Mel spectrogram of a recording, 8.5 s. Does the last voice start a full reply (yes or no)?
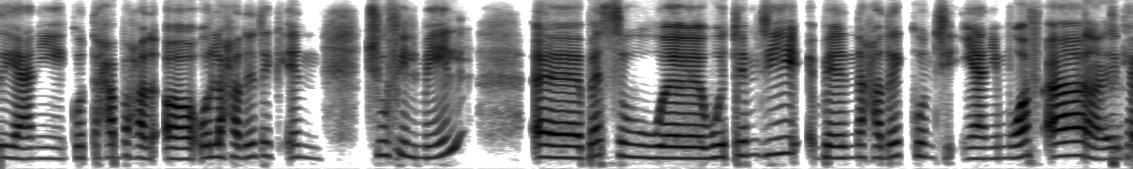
yes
